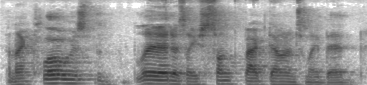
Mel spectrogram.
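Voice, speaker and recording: A man's voice: mid-range voice, measured pace. Young male amateur actor, mid-range voice, informal storyteller, echoey indoor recording. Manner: animated retelling, acts out quoted lines. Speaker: amateur actor recounting own performance. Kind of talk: casual self-interview storytelling. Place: indoors at home. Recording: echoey room.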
